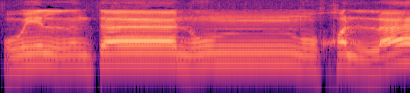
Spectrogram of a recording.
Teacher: Perpanjang dal, tanwin bertemu dengan mim, dibaca sebagai idgham bighunah, menyatu dengan hum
